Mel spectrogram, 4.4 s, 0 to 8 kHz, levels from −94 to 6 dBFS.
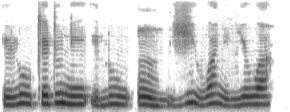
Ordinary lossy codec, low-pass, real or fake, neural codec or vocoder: none; none; real; none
